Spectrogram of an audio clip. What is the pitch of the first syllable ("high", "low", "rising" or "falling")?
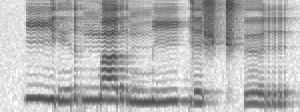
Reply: falling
